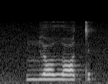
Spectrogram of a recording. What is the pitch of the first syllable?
high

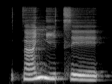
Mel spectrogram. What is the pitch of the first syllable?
rising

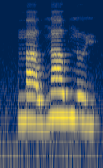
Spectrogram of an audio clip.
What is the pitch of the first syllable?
low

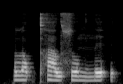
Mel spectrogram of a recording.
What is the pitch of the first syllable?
low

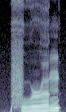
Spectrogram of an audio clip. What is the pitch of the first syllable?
low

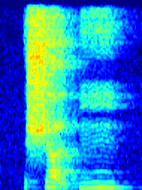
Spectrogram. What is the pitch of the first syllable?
falling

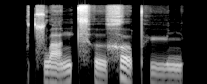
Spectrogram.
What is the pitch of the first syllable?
rising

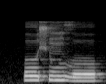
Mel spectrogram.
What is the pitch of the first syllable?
high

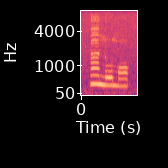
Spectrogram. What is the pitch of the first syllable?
high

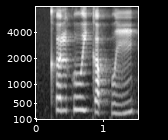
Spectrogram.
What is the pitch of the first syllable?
high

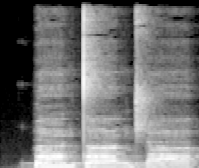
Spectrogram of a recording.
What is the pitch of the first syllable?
high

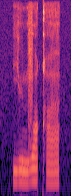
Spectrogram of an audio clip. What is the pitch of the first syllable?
low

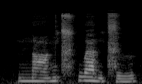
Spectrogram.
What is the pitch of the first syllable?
rising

